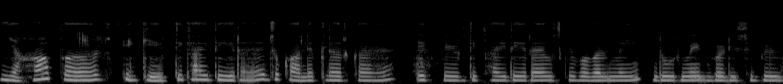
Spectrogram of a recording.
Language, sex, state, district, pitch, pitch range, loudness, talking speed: Hindi, female, Chhattisgarh, Bilaspur, 190 Hz, 185-210 Hz, -36 LUFS, 220 wpm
